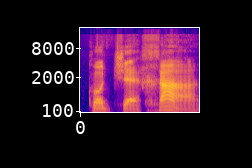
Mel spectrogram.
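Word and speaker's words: קודשך: This kamatz is a kamatz katan, and it's pronounced O. It's a replacement for this vowel in the construct form.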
